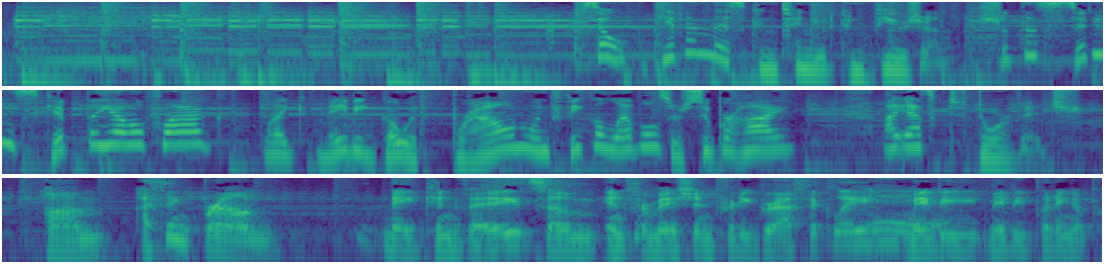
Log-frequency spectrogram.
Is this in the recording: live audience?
no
